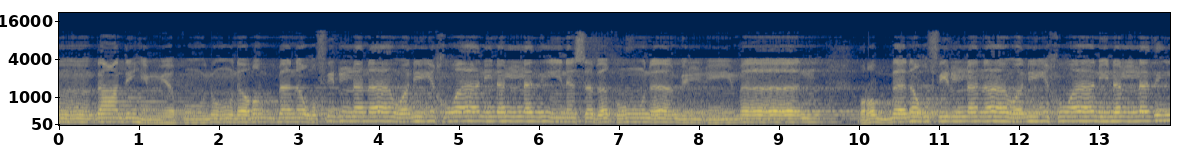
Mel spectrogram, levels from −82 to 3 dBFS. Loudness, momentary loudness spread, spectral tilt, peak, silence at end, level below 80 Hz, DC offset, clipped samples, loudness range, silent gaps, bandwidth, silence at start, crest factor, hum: -18 LUFS; 6 LU; -5.5 dB/octave; -2 dBFS; 0 s; -54 dBFS; 0.6%; under 0.1%; 2 LU; none; 11.5 kHz; 0 s; 16 dB; none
